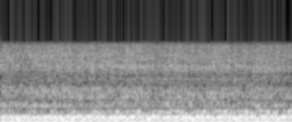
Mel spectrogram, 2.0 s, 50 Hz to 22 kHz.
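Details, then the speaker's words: 1991 Mazda MX-5 Miata, parked about 5 months, idling with catalytic converter removed: steady idle with deep, throaty low rumble and no rattles; louder exhaust from the missing converter, engine seems smoother. "Sounds like crap. Definitely revs up a whole lot quicker though. I mean, the whole engine seems to be running smoother. But you remove all that back pressure from that catalytic converter and it's bound to help a little bit."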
